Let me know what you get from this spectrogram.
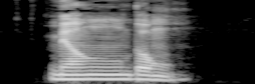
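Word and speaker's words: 명동: 下一个呢是明洞，韩语发音 명 동， 명， 명 동，其中第一个字圆圈也是，对吧？第一第二字都是圆圈，后鼻音收音， 명， 명 동， 명 동。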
